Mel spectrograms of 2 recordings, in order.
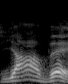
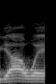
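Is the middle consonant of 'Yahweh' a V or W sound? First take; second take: V; W. First: The middle consonant is a V sound. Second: The middle consonant is a W sound. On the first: "it's Yahweh is the correct pronunciation" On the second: "although Yahweh is accepted because everybody does it"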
